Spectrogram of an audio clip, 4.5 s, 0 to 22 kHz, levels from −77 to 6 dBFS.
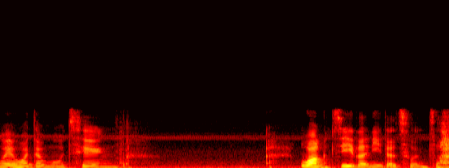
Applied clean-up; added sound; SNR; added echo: none; none; none; none.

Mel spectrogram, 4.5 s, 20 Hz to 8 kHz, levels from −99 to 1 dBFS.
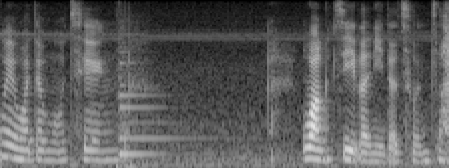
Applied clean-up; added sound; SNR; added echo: none; Plucked string instrument; 15 dB; none.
